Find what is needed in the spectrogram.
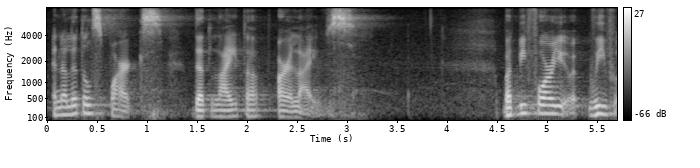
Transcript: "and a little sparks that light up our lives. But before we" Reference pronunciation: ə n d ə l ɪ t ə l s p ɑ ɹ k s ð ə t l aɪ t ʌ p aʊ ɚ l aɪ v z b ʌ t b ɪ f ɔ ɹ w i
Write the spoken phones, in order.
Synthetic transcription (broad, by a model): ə n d ə l ɪ t ə l s p ɑ ɹ k s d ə t l aɪ t ʌ p aʊ ɚ l aɪ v s b ʌ t b ɪ f ɔ ɹ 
